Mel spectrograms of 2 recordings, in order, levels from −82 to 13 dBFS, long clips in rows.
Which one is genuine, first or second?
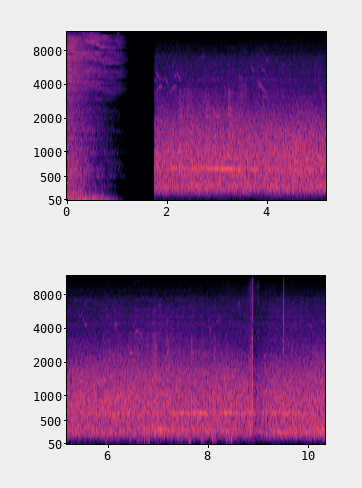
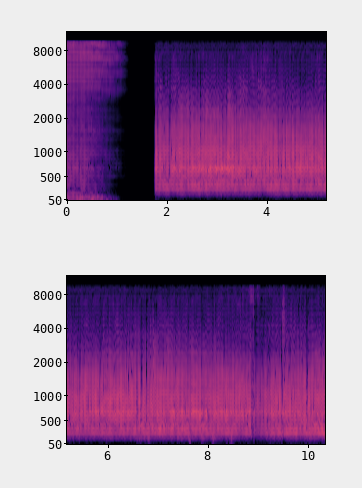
first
